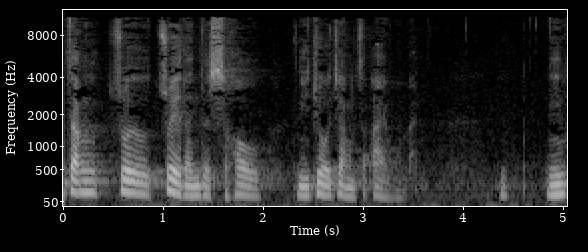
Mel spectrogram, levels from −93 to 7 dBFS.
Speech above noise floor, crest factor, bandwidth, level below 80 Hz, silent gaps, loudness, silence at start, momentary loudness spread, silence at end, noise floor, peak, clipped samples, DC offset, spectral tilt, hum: 34 dB; 20 dB; 11 kHz; -72 dBFS; none; -30 LUFS; 0 s; 22 LU; 0 s; -63 dBFS; -10 dBFS; under 0.1%; under 0.1%; -5.5 dB/octave; none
